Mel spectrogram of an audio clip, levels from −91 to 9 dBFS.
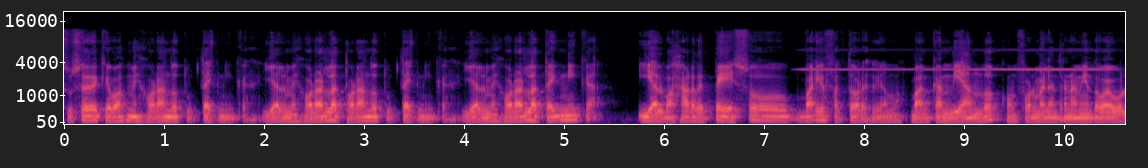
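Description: A stream segment repeated at 2.79 s: the speech jumps back and replays about 2.0 s of material, running to 4.79 s before carrying on. The player has fetched or queued the same chunk of the stream twice and played both copies back to back. A small blip marks the point where playback snaps back to the earlier position, and the listener then hears the same passage of speech over again.

A feedback whistle sets in at 7.25 s and lasts to the end of the clip, a thin, steady tone at 3.1 kHz that sits roughly 20 dB below the speech and swells and fades slowly in level. The likely cause is a loudspeaker-to-microphone loop poised just short of runaway feedback, so that this one frequency keeps sounding on its own without building into a full howl.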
